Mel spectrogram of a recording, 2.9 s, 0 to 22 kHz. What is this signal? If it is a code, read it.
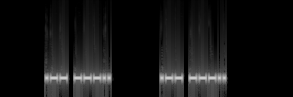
Morse code, heard as a keyed tone, about 48 wpm, 700 Hz. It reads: W8 W8
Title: USA Call Sign Prefixes - Repeated 2x - 50wpm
